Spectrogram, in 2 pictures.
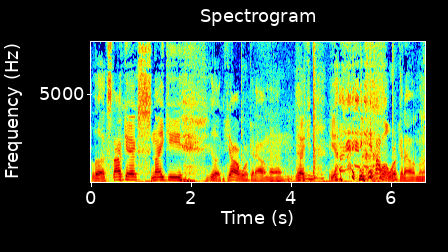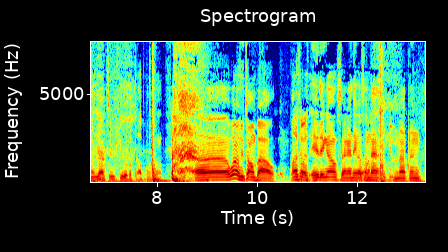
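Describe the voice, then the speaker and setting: A man hosting a casual sneaker and sports podcast, talking in a slangy, animated way and often repeating himself for emphasis. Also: medium pitch, measured pace, background noise. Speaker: podcast host.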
